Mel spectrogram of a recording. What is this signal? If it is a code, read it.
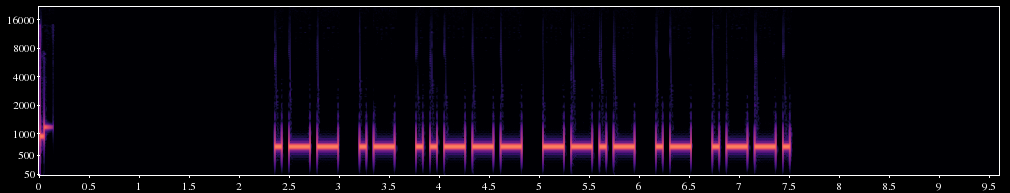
Morse code, heard as a keyed tone, about 17 wpm, 700 Hz. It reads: WA2QAP
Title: USA Call Signs - 6 Characters - 17wpm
